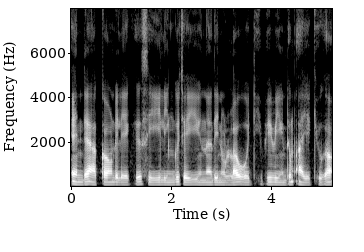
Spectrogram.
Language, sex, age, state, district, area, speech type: Malayalam, male, 45-60, Kerala, Kozhikode, urban, read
